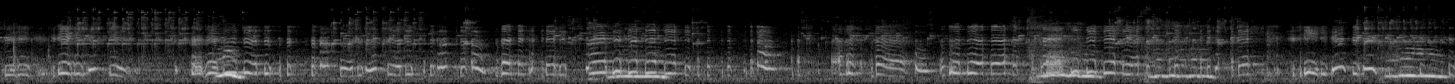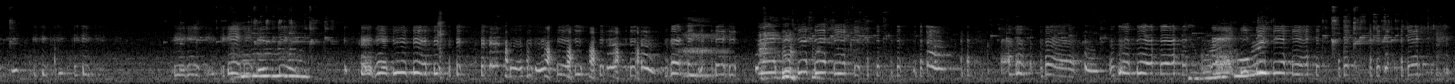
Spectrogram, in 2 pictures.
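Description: A young woman talks in a playful, sing-song voice close by.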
